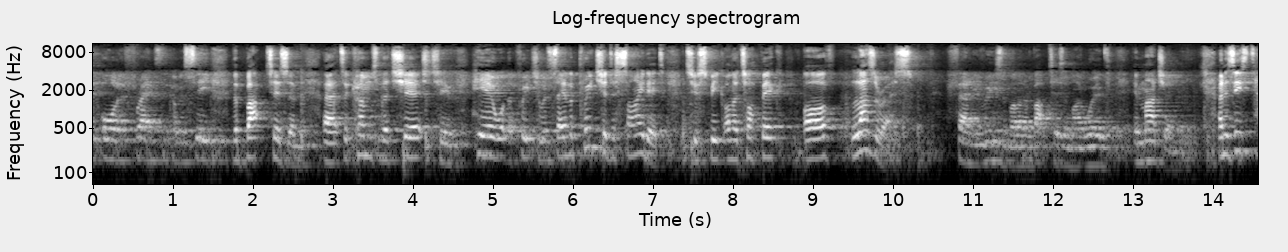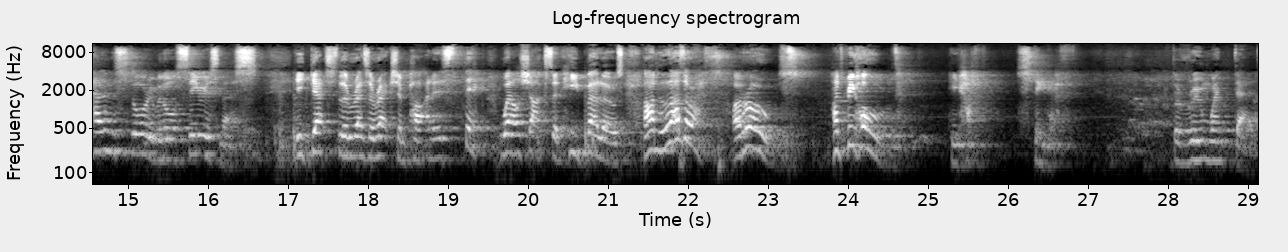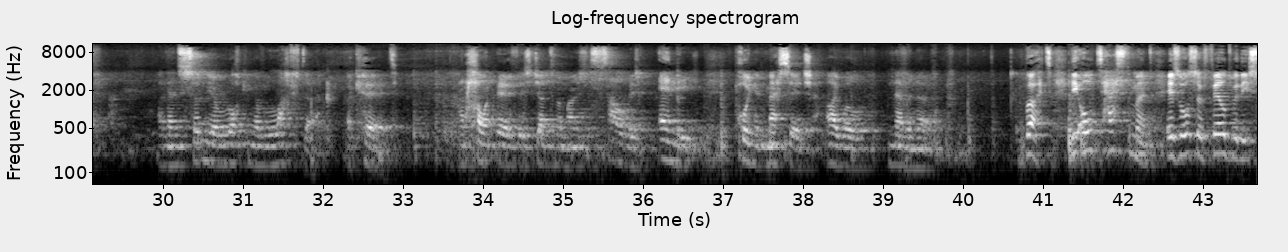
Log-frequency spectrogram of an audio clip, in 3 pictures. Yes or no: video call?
no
